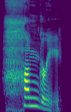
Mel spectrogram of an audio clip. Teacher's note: Now, for the word hungry, you really need that sound, that H sound. So there should be a lot of air at the beginning of this word. Hungry. So the main thing here, remember to pronounce the H.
